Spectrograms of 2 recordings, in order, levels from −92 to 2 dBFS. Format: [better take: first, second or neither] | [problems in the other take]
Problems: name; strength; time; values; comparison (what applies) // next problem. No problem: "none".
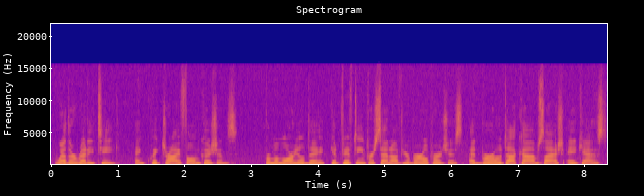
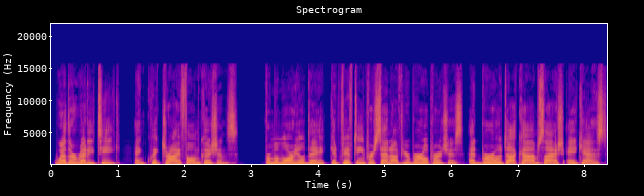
second | hiss; noticeable; throughout; 15 dB below the speech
